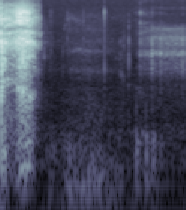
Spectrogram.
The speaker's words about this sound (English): Making fun of me for sniffling?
